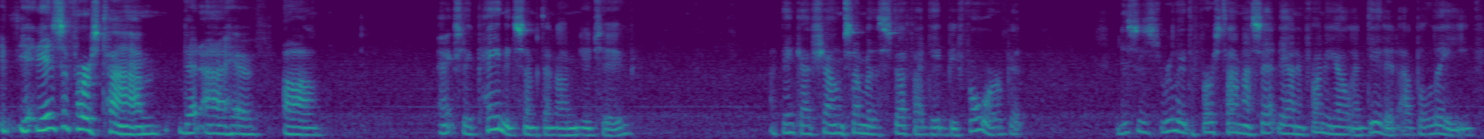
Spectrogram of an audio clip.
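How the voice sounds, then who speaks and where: In a Southern US accent, a woman talks at a fairly low pitch and a moderate pace. Her speech has long, frequent pauses. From Alabama. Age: 70s. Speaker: craft livestreamer. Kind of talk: live stream painting tutorial chat. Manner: casual, halting.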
